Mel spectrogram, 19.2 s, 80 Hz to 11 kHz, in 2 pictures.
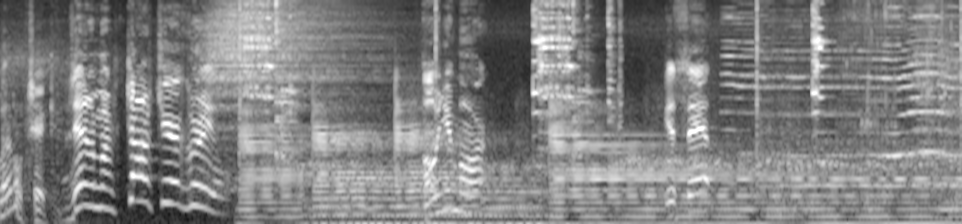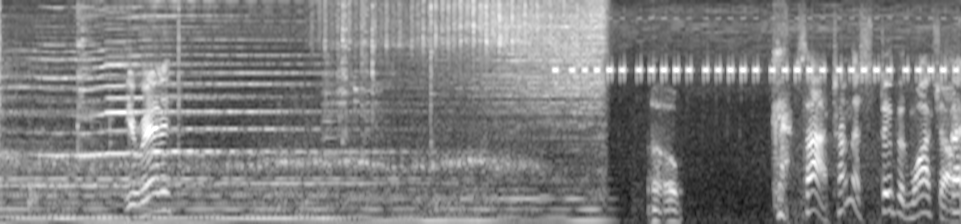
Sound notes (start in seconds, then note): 14.5 beeping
